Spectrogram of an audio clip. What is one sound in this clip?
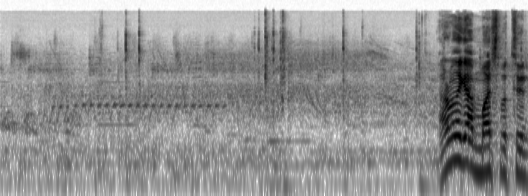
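Laser blasts and shots crackle faintly from a video game.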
